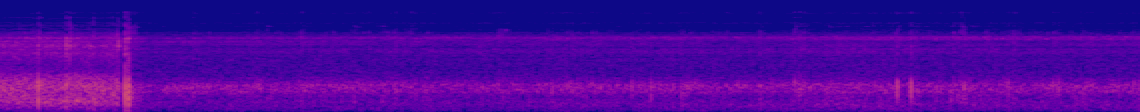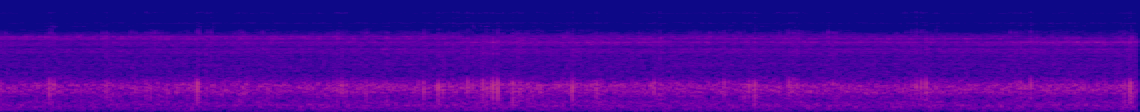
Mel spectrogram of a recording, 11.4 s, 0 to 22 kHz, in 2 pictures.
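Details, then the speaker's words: Ultrasound recording of a thermodynamic disc steam trap on site: sharp rush of flow as it snaps open, then quiet steady hiss with faint ticks; two openings in 20 seconds, within the good 2–10 per minute, normal cycling. "so as we can see from the sound recording in the window of a 20 second period there we could see two open modulations of the Trap opening and closing"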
